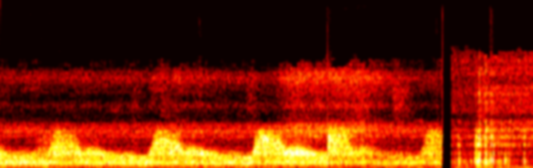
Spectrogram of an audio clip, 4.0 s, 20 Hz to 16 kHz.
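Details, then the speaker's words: Handheld acoustic Doppler during postoperative free flap monitoring: rhythmic whooshing arterial pulses at about 80 a minute, with the constant hum of nearby venous flow between beats. This is a pulsatile arterial Doppler signal with venous flow. "he Doppler in this video you can hear the pulsatile sound of the artery but if you listen in the background between the pulsatile Beats of the artery you can also hear the constant sound of nearby vein blood flow"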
